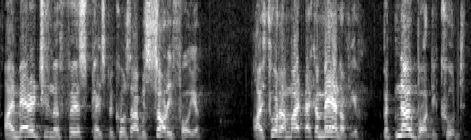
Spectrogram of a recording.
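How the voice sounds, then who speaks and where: A sharp, emphatic shrewish wife. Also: female voice, on the high side, lively intonation, racing. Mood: scornful, scolding. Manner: nagging, contemptuous, emphatic. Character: shrewish, scolding wife of a meek grocer. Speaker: radio actress. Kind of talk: old-time radio drama acting. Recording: noisy old radio recording.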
